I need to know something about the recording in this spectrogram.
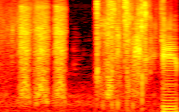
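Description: Cartoon sound effect of lumpy, gritty mush being scooped and licked off a ladle: a rough, crunchy scraping in two short spells with a brief break about a second in.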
